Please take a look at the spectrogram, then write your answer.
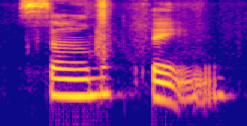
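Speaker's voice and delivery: slow "something", split into SOME and THING; two word parts. Shown as a demonstration. Teacher joining two parts for pupils, slow and segmented. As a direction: say "something" slowly in two even chunks. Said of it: "some and thing put together".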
